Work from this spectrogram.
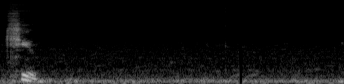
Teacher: The tongue sort of curls at the bottom of the mouth, and the sound is coming from the throat.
